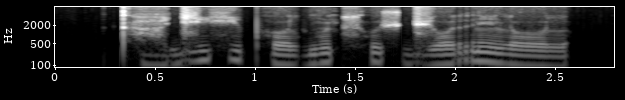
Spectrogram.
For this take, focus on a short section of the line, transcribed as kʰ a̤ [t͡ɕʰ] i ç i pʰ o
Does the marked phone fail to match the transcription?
yes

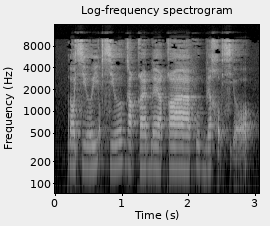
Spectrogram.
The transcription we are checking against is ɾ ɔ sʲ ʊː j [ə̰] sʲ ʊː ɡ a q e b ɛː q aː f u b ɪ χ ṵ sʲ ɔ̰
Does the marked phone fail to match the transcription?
yes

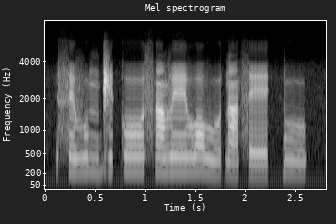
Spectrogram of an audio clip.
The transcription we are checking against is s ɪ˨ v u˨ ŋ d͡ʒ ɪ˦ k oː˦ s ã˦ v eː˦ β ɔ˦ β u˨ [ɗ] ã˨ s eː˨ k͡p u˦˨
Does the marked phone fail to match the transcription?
no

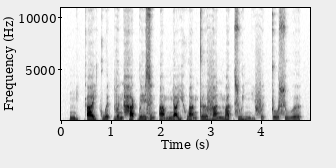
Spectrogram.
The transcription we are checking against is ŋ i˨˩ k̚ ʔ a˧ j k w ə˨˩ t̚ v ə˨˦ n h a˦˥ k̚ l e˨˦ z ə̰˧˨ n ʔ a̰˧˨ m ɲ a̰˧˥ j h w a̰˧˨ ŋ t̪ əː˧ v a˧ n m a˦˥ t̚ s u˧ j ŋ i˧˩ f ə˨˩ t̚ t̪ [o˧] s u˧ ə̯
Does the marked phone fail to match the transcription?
no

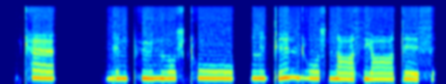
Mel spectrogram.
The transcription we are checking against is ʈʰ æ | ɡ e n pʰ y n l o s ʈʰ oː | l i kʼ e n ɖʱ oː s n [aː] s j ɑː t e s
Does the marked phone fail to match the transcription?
yes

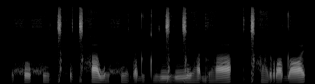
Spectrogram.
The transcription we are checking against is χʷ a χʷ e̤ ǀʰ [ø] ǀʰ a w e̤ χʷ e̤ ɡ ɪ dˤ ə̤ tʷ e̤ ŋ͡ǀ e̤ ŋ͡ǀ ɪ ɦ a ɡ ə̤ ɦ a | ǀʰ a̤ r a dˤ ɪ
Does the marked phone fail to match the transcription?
yes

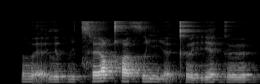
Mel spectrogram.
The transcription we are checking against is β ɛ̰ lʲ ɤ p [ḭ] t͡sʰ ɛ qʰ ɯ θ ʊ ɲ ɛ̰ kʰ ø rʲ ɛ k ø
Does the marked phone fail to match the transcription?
yes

